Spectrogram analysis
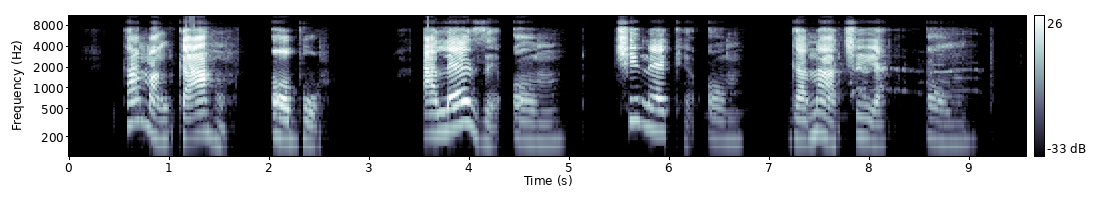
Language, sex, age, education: Igbo, female, 30-45, tertiary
